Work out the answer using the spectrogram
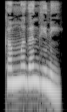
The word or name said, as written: ಕಮ್ಮಗಂಧಿನಿ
